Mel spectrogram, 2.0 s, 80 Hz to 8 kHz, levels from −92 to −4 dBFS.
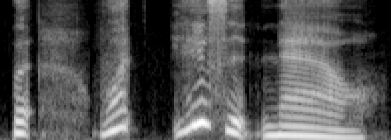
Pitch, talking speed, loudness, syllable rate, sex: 230 Hz, 125 wpm, -17 LUFS, 3.7 syllables/s, female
